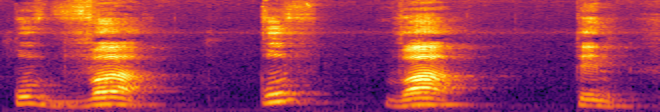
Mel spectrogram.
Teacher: لیکن جو واو ہے یہ حرف مشدد ہے، یہ 2 بار پڑھی جا رہی ہے. ایک بار قاف کے ساتھ، اس سے پہلا جو حرف ہے اس کے ساتھ اب اس کی آواز آئے گی قو، قو، قو، اور پھر دوسری بار وا، قو، وا، قو، وا، تن.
